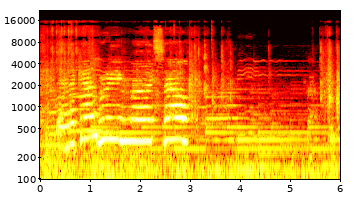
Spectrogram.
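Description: A woman singing a short melodic phrase over soft music, in a small studio room. The singing stops about three seconds in, leaving quieter held notes.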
